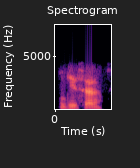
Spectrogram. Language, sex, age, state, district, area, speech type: Urdu, male, 18-30, Uttar Pradesh, Saharanpur, urban, conversation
